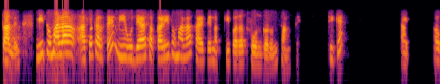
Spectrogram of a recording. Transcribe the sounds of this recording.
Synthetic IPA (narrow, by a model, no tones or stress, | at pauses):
t͡salenmiːt̪um̤alaə̰səːkəɾt̪emiːud̪jasəkaɭiːt̪um̤alakajt̪enəkːiːpəɾət̪fonkəɾuːnsa̰ŋɡt̪e | ʈʰiːke | a | o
